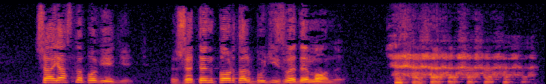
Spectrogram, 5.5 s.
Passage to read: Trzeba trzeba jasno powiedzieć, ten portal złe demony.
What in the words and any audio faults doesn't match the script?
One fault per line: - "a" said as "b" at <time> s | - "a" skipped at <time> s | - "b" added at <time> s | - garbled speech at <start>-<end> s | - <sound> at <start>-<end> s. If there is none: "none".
- "trzeba" skipped at 0.6 s
- "że" added at 1.7 s
- "budzi" added at 2.5 s
- laugh at 3.9-5.4 s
